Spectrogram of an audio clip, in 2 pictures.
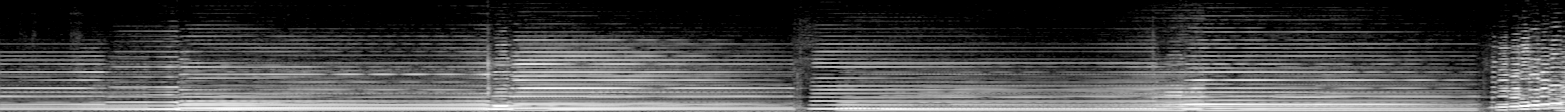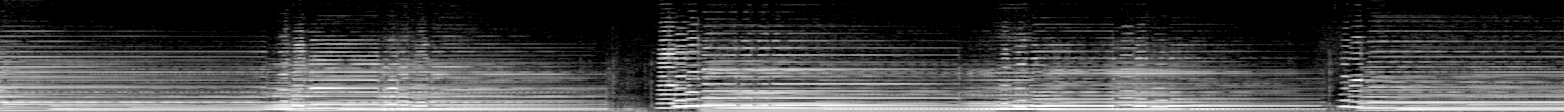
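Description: Bandoneon playing slow, sustained chords in phrases that swell in volume and break off briefly about every seven seconds.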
